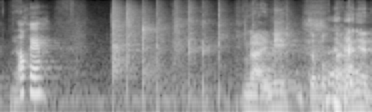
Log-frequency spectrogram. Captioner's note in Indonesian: suara tepuk tangan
